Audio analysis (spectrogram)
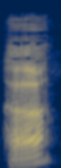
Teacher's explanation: Bergetar peti suara sambil hembus nafas. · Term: huruf ha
